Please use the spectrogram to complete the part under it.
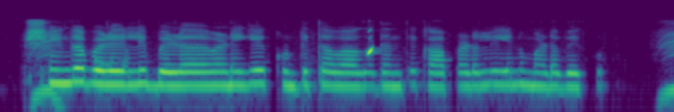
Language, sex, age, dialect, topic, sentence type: Kannada, female, 18-24, Central, agriculture, question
